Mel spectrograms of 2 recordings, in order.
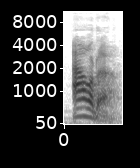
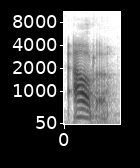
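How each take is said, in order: First: The word 'of' shrinks to a schwa. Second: The same.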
